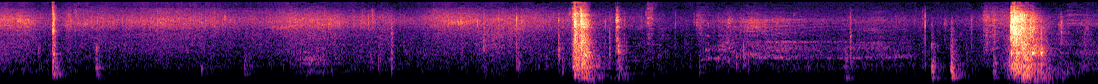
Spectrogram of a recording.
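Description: A car door shutting inside a home garage, a couple of solid thumps amid light handling clatter and faint movement, with no talking.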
